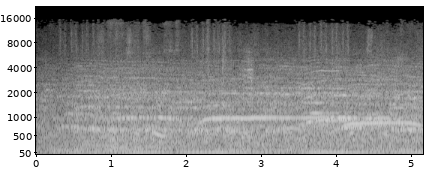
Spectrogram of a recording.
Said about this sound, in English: As King Charles pulled up to the church, he was met with a wall of cheers, but also booing and chanting.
